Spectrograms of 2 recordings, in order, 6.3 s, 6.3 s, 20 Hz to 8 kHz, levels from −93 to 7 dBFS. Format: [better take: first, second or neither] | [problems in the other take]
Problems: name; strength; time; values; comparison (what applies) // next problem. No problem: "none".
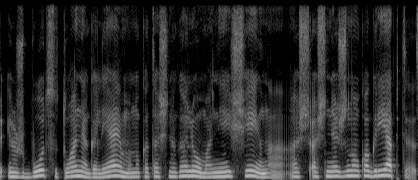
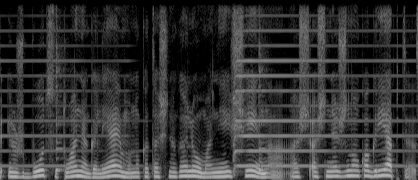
first | background sound (Cowbell + Bowed string instrument); 13 dB below the speech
